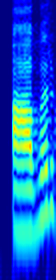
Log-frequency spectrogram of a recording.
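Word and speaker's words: hour: ये बोला नहीं जाता, छोड़ दीजिए इसको. क्या बच गया? ओ यू आर. आपका प्रोनाउंसिएशन आवर भी हो सकता है, आपका प्रोनाउंसिएशन आर भी हो सकता है. दोनों ही केसेस में आवर आर. तो हम इसको बोलेंगे एन आर. बोलिए एन आर. ये एच जो है ये साइलेंट है यहां पे, मतलब आपको उसको बोलना नहीं है.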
